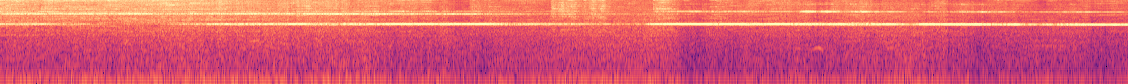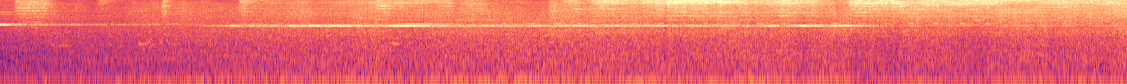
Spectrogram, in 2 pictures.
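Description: Double-stack intermodal freight cars rolling through a tight curve: the steel wheel flanges squeal in a long, high, steady tone that shifts pitch a few times. A low, constant rumble of the cars on the rails runs underneath.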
